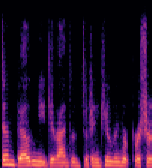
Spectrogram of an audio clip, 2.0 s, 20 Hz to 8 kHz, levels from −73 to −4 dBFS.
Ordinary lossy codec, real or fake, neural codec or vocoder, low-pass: Opus, 32 kbps; fake; codec, 16 kHz, 0.5 kbps, FreqCodec, larger model; 7.2 kHz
